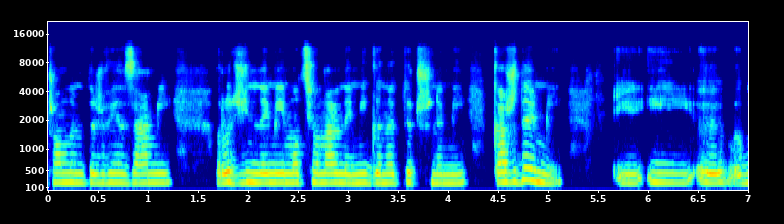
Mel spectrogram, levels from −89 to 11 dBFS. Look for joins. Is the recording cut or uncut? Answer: uncut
